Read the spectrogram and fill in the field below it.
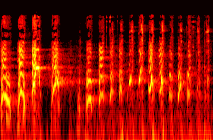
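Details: Golden Retriever barking to signal it wants something: a few loud, harmonic barks, then a quick, uneven run of shorter, higher yips and barks that fades toward the end.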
